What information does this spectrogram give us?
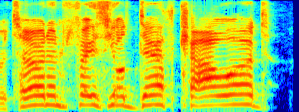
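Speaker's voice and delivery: very high, loud shouting. Shouting in character after fleeing enemies: shouting a challenge in character. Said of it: "I shout".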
